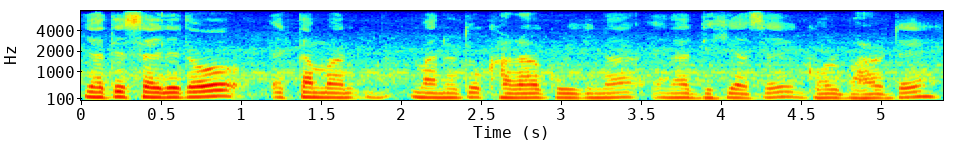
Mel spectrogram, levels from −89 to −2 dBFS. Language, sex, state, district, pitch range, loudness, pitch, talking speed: Nagamese, male, Nagaland, Dimapur, 140-160 Hz, -17 LUFS, 150 Hz, 165 wpm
